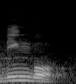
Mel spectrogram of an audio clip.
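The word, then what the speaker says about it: 宁波: 옆에 있는 영파 지역, 중국식 발음으로 닝보, 그 지역으로 갑니다.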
